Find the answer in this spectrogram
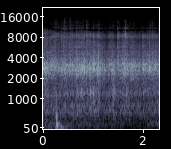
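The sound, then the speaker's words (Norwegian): Hail rattles steadily against the edge around a window frame at night in a dense, continuous patter of tiny hard impacts, loud, with one dull knock near the start and no voices. “Det, altså, vet du, hagla sånn på, dør, på eh, kanten rundt vinduet at det var sånn her og så ble jeg sur fordi at det hagla”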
